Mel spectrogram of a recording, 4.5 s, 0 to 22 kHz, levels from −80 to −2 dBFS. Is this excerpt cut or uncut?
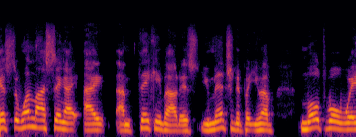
uncut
